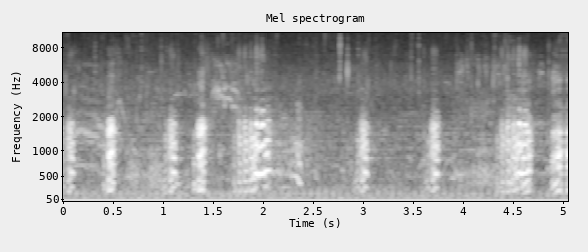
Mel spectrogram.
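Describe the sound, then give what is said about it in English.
A small flock of geese honking, with a series of short, nasal calls at an irregular pace, some overlapping into a busier cluster, with no voices. “It wasn't long ago that I was walking down at the port of Siuslaw in Old Town Florence when I saw a small flock of geese.”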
